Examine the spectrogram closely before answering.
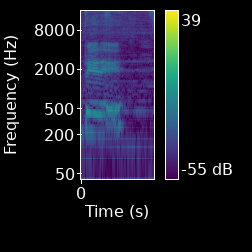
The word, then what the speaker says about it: Bede: I know most people pronounce, like, beat or something, but I pronounced it Bede, and I do it ever since. Because maybe then I can forget that his name's supposed to be Beat.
